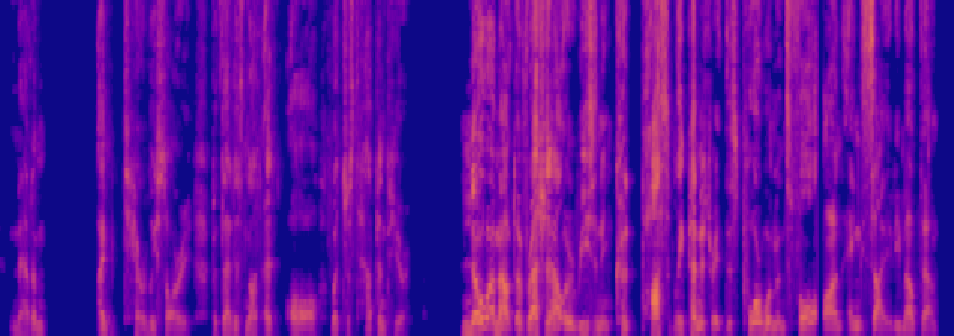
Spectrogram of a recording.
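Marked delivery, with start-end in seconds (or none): 0.2-5.5 calmest possible voice, soft and very calm. Recounting answering an accusing woman during her meltdown, retelling a very calm voice. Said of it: "in the calmest voice I could possibly muster".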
